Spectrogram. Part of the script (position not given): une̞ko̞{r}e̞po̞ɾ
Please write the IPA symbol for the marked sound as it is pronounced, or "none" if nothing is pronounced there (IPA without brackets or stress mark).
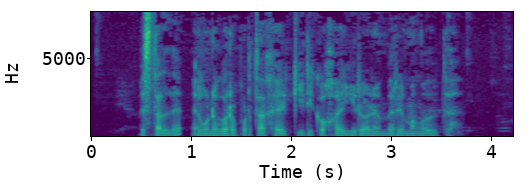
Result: r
